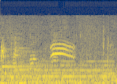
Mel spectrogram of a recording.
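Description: A cat in the video game Deus Ex: Mankind Divided gives a short meow and then a longer, wavering one, fairly faint over a steady ambient hum.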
